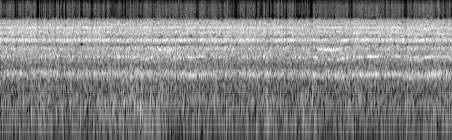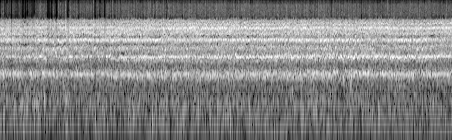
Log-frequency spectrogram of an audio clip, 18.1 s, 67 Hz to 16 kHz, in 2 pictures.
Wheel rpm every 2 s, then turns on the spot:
230, 230, 230, 230, 230, 220, 210, 210, 220.
none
